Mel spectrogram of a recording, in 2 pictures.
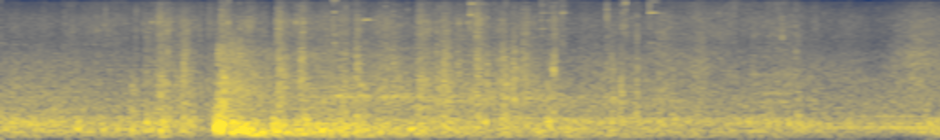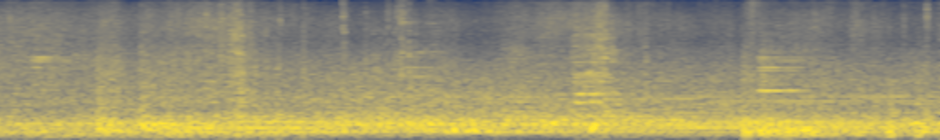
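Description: Footsteps crunch on dry gravel and dirt.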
